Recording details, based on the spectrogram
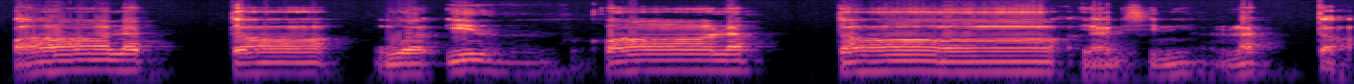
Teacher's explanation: Huruf dal dan ta berasal dari satu makhraj yang sama, yaitu ujung lidah bertemu dengan pangkal gigi seri atas. Huruf dal tersifati oleh jar atau syiddah sedangkan huruf ta tersifati oleh hamas dan syiddah, ya, istifal dan infitah dan ismat.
